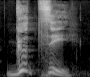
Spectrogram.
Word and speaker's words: Guzzi: Will you teach him how to say that right? – Guzzi. – There you go.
